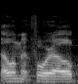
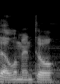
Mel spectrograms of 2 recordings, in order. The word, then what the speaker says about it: Element4l: some people know it element 4l but the proper pronunciation is elemental i asked that's true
